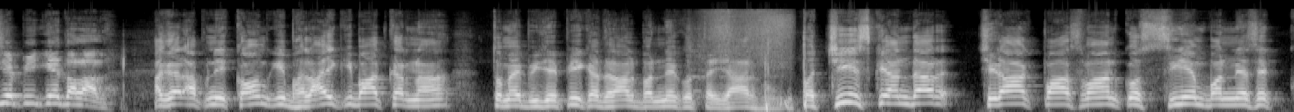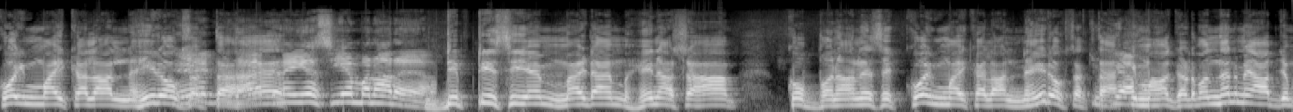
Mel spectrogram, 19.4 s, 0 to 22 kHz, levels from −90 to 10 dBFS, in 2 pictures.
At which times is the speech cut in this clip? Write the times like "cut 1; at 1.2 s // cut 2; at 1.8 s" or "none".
cut 1; at 1.0 s // cut 2; at 5.8 s // cut 3; at 12.9 s // cut 4; at 18.2 s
